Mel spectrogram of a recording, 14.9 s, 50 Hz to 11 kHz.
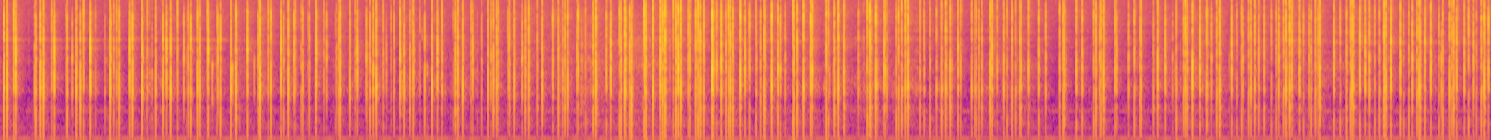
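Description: A small, hollow, red printed cardboard candy box is held in both hands and tapped and scratched with long nails. The result is a dense, rapid stream of dry, crackly clicks and scrapes, bright with a midrange focus around 1.3 kHz. Each tap dies away almost instantly over a faint steady low hum.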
